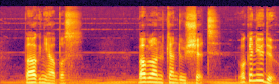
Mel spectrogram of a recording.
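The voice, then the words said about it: Put-on American accent. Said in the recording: “with an American accent”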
